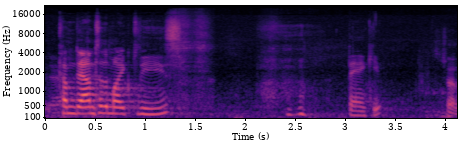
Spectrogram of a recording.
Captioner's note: laughs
